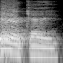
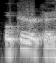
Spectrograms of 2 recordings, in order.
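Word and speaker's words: Okereke: We can't pronounce his name. He had 72 and Walker had 92. All three linebackers. All three. Okare. Okare.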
